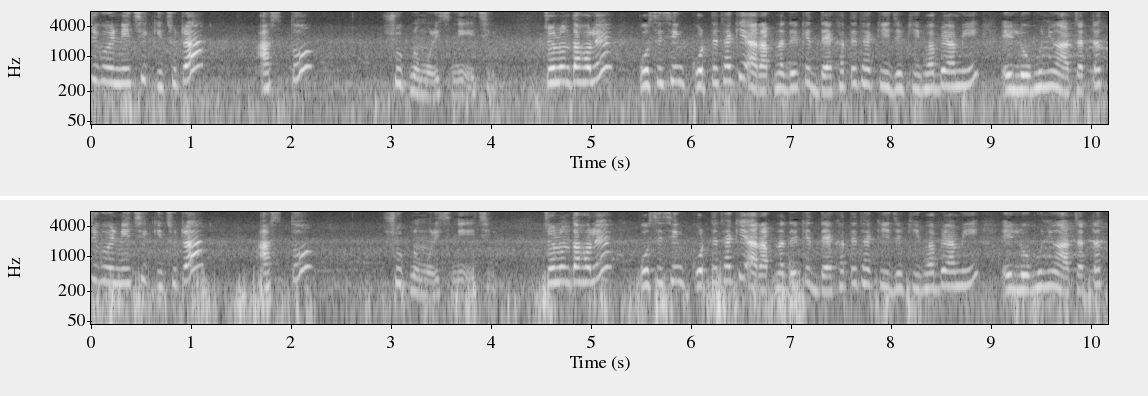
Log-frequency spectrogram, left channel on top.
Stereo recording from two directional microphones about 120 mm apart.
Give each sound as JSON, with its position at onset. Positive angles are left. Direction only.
{"t": 0.0, "sound": "vehicle", "side_deg": 30}
{"t": 0.3, "sound": "speech", "side_deg": 35}
{"t": 4.9, "sound": "a woman's voice", "side_deg": 20}
{"t": 5.5, "sound": "speech", "side_deg": 40}
{"t": 6.3, "sound": "a woman's voice", "side_deg": 25}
